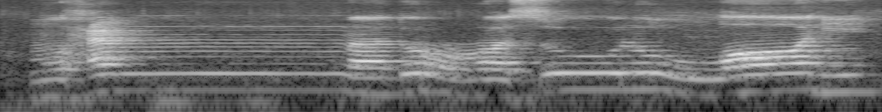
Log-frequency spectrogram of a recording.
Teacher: देखो मीम मुशद्दद है इसलिए गुन्ना किया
